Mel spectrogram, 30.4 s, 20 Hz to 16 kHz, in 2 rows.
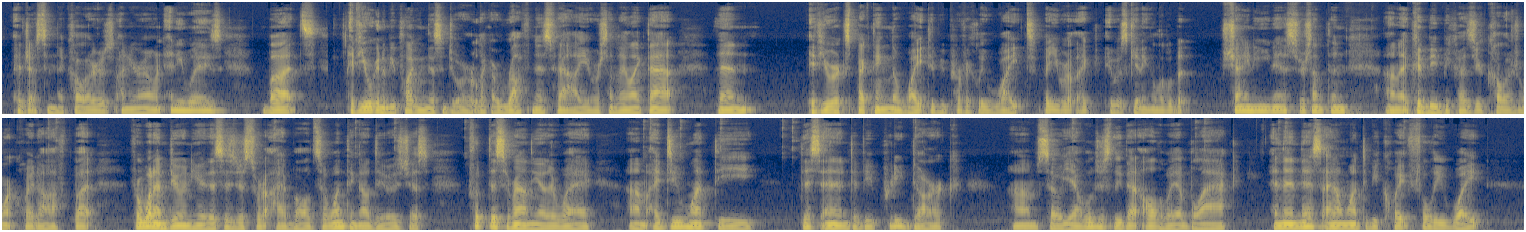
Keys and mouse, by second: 1.0-3.4 middle drag, 13.6 middle click, 17.9-18.3 drag, 18.7-19.1 drag, 19.9 drag, 21.6 click, 22.0-22.4 drag, 23.0 right click, 27.2 right click.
